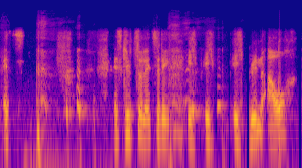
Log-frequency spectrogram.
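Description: A man with a medium-pitched voice talks slowly as a podcast co-host, calling in through a car's hands-free speakerphone while on the road. He jokes casually and often trips over repeated words. The lo-fi hands-free call carries faint noise.

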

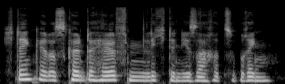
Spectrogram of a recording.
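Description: A polite, persistent male journalist in an audiobook, read by a woman. He asks questions in a calm, businesslike way. The recording is dry and close. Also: on the low side, moderate pace, no room sound, lightly acted. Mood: explaining.

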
